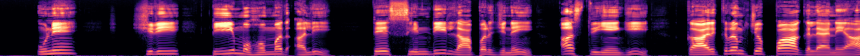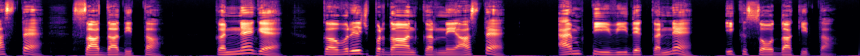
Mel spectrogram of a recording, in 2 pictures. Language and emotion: Dogri, neutral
